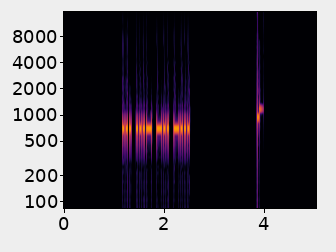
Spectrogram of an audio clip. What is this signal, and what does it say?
Morse code, heard as a keyed tone, about 36 wpm, 700 Hz. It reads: SVDB
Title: Four Challenging Letter-Number Combinations 35wpm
